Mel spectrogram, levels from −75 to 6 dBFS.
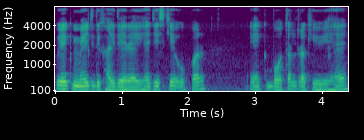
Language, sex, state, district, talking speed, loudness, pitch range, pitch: Hindi, male, Uttar Pradesh, Saharanpur, 175 wpm, -19 LUFS, 110-125 Hz, 120 Hz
